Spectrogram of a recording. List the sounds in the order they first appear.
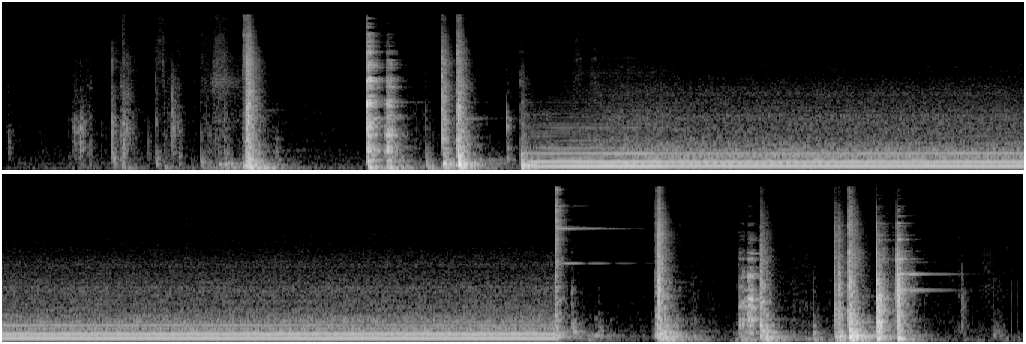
footsteps, microwave, cutlery and dishes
